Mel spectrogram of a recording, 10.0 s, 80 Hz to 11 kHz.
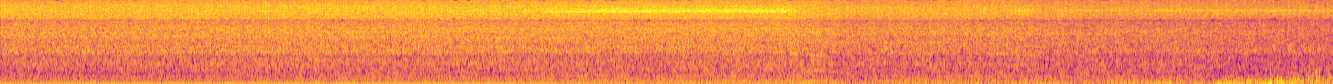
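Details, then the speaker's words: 2008 Nissan Altima at auction, started with a jump: steady even idle with a smooth low hum, note shifting as it is moved forward and backward; sounds healthy. "jump move it forward and backward it sounds really good on this one"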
